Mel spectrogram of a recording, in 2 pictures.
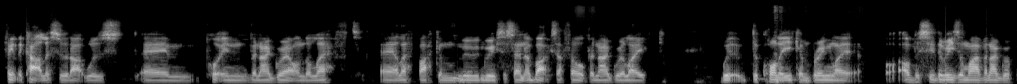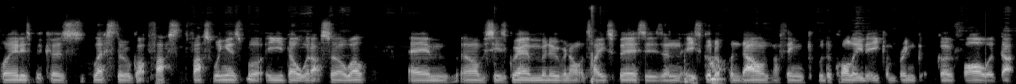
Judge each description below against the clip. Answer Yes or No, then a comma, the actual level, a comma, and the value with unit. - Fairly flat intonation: Yes, narrow, 1.3 semitones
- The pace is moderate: No, fast, 245 wpm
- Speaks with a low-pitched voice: Yes, low, 100 Hz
